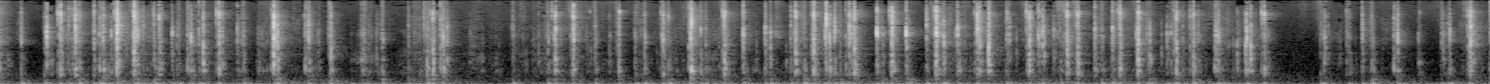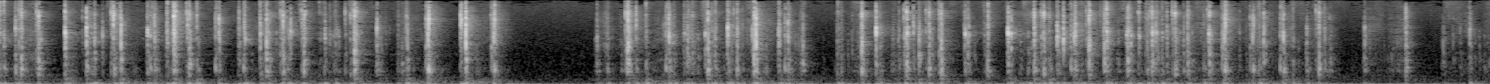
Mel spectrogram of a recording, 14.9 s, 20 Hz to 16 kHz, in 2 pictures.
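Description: Fingertips of both hands type steadily on a full-size bamboo wood keyboard with a hollow body and wooden keys. The result is a fast stream of short, dry, bright clacks with a hollow knock underneath, broken by brief pauses around 2, 6.5 and 10 seconds.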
